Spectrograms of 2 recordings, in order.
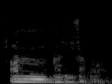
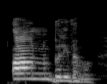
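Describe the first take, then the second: First: Much softer and lower, muttered to himself; quiet, disbelieving murmur; muttered disbelief. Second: Said in the usual way. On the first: Real, not acted. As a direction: breathe it out in disgust. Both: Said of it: "repeated word, soft then full".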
